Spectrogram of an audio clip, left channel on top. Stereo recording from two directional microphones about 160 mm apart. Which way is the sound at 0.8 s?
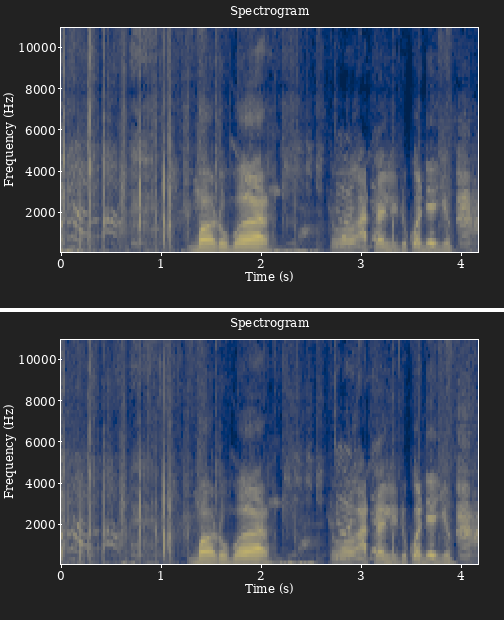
55° left (ahead or behind).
